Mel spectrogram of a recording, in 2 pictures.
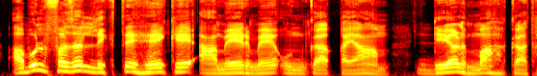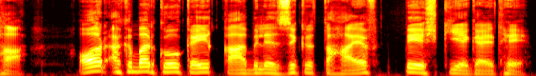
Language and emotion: Urdu, neutral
